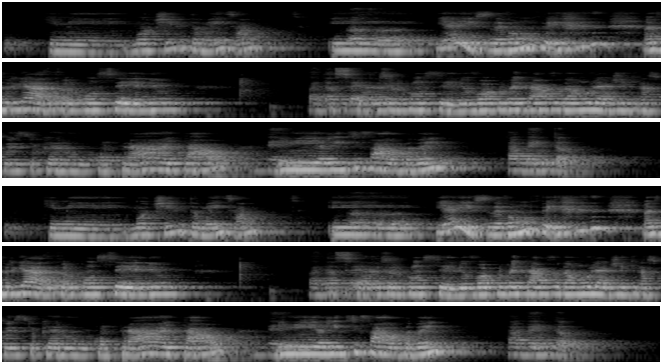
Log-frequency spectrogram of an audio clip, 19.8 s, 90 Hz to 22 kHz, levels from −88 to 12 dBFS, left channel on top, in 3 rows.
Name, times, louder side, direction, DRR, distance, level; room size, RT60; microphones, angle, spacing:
voice 1, 0.5-2.6 3.3-8.3 9.8-15.4 15.9-17.6, right 2 dB, 45° right, 0 dB, 0.3 m, -28 dB
voice 2, 3.4-4.1 6.9-7.4 7.7-7.8 9.6-10.5 15.6-16.3 18.2-18.9, left 1 dB, 80° left, -3 dB, 1.1 m, -37 dB
3.8 x 2.5 x 3.5 m, 1.1 s
head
